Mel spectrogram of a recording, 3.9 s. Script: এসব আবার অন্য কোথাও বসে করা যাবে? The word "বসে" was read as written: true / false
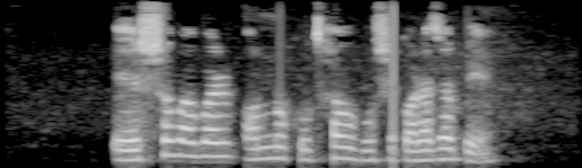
true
